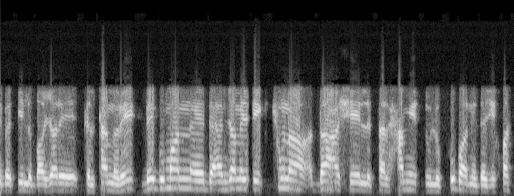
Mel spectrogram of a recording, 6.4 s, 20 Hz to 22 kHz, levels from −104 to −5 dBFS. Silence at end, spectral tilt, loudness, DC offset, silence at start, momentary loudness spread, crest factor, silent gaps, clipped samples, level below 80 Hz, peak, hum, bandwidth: 0.05 s; -7 dB/octave; -19 LUFS; under 0.1%; 0 s; 3 LU; 14 dB; none; under 0.1%; -72 dBFS; -4 dBFS; none; 5.2 kHz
